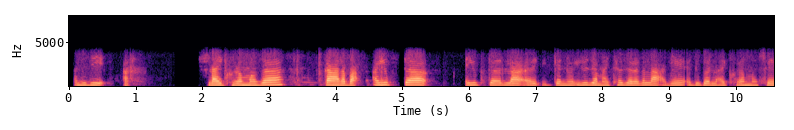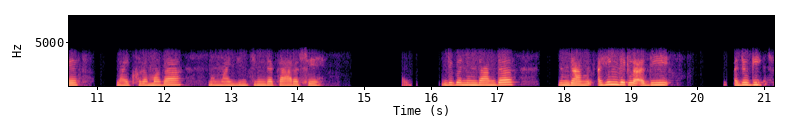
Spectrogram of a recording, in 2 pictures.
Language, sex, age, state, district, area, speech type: Manipuri, female, 30-45, Manipur, Imphal East, rural, conversation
